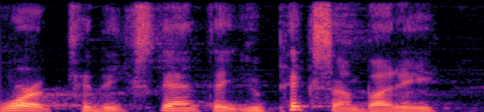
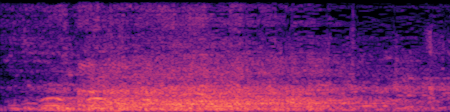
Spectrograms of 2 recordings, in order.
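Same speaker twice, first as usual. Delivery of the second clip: real laugh; 5 dB quieter than usual. Real, not acted. Laughing at the couple's joke.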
